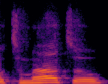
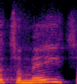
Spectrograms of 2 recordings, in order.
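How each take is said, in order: First: Tomato as "tuh-MAH-to"; British variant. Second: Tomato as "tuh-MAY-to"; American variant. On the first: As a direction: say tomato with the long AH vowel. (نطق tomato "توماتو") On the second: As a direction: say tomato with the AY vowel. (نطق tomato "توميتو") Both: Shown as a demonstration. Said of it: "هاي بسميها accent".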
